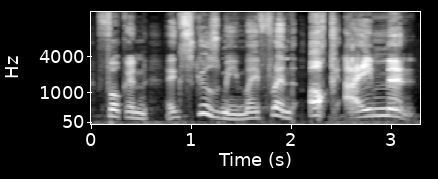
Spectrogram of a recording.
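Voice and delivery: a hammed-up Scottish slip; mock Scottish accent. A friend mimicking him, sliding into a mock Scottish accent. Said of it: "everything becomes Scottish".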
